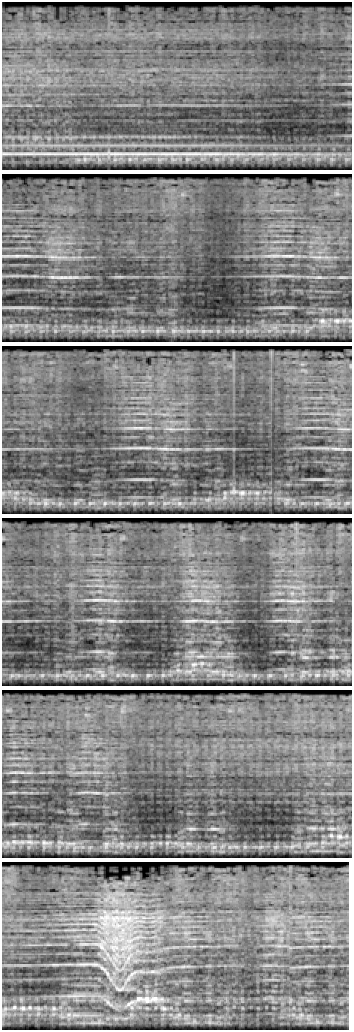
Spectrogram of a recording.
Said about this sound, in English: That's what creates the sound. And they say that the inspiration for this instrument came from a motorcycle engine. And I think you're going to understand what they meant when you hear this.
